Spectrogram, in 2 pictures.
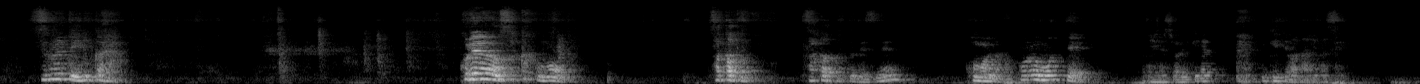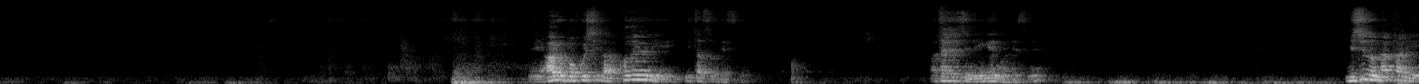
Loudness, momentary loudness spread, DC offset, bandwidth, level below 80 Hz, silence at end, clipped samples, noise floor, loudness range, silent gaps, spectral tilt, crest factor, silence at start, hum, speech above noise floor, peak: -26 LUFS; 27 LU; under 0.1%; 16 kHz; -50 dBFS; 0 s; under 0.1%; -67 dBFS; 15 LU; none; -6.5 dB/octave; 24 dB; 0.35 s; none; 43 dB; -4 dBFS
